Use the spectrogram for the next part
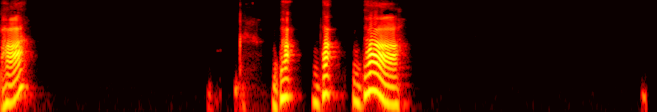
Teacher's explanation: ভি sounds like ভা, ভা, ভা, ভা। শোনো, হালকা একটু টাচ হবে, উপরের দাঁতটা নিচের ঠোঁটের সঙ্গে হালকা টাচ।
